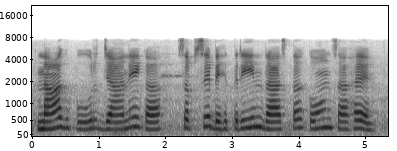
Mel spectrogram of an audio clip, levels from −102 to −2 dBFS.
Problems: constant background noise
